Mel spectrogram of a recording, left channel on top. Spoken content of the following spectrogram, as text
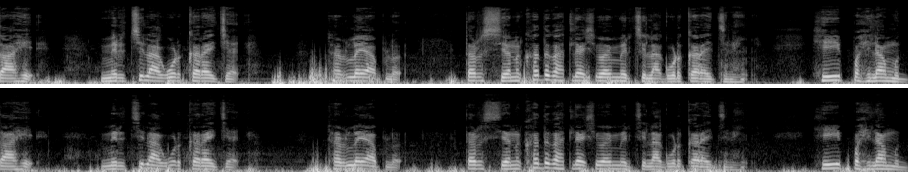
आहे, मिरची लागवड करायची आहे, ठरलंय आपलं, तर शेणखत घातल्याशिवाय मिरची लागवड करायची नाही. ही पहिला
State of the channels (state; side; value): normal; both; correlation 0.42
